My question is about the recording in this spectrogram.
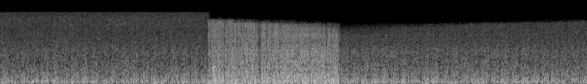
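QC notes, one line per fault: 2.09 s to the end: call bitrate drop. The bandwidth estimate fell and the encoder was starved of bits, consistent with roughly 32 kbps falling to 7 kbps. Audio turns rough and watery, top end cut from 20 kHz to 8 kHz, worst for 1.31 s.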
